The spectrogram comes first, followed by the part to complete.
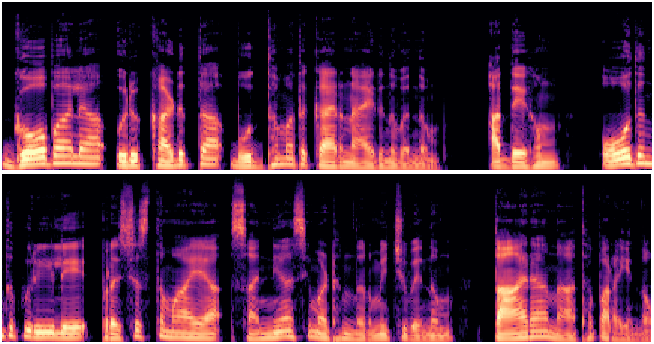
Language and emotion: Malayalam, neutral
